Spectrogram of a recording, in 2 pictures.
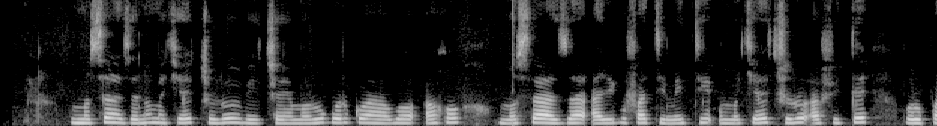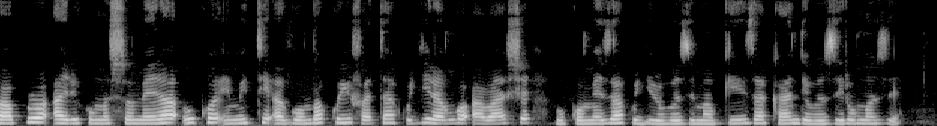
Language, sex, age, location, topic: Kinyarwanda, female, 18-24, Kigali, health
